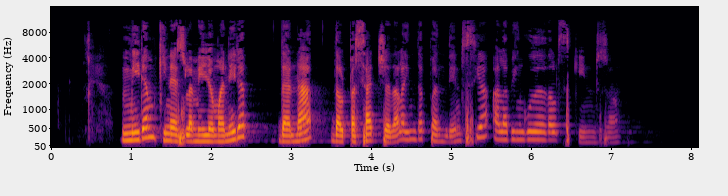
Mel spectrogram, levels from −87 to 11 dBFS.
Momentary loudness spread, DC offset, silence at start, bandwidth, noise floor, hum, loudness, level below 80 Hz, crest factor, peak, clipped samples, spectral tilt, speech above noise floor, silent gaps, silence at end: 13 LU; under 0.1%; 0.45 s; 11.5 kHz; -86 dBFS; none; -19 LUFS; -62 dBFS; 20 dB; 0 dBFS; under 0.1%; -5.5 dB/octave; 67 dB; none; 1.05 s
